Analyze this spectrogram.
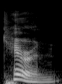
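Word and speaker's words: Charon: It's pronounced Karen, which is basically Kieran's name.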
